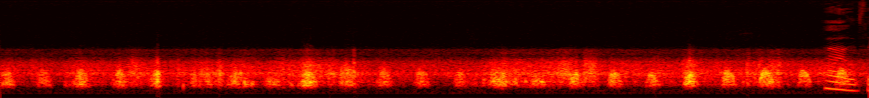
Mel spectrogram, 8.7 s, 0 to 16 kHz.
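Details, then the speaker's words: Home handheld 2 MHz fetal Doppler at 10 weeks 6 days of pregnancy, probe angled with extra pressure: fast rhythmic whooshing fetal heartbeat at about 160 beats per minute, occasional distortion from mother's pulse; normal fetal heart tones. "that's how I find my baby's heartbe and as you can see it's easily I can easily lose it and there's sometimes Distortion with my own heart heart"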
